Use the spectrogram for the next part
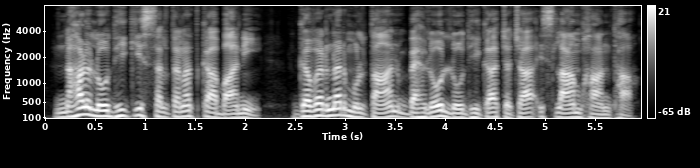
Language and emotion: Urdu, neutral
